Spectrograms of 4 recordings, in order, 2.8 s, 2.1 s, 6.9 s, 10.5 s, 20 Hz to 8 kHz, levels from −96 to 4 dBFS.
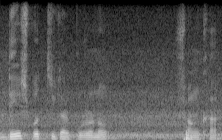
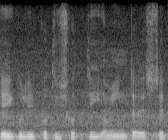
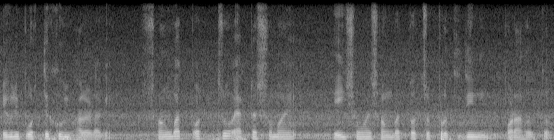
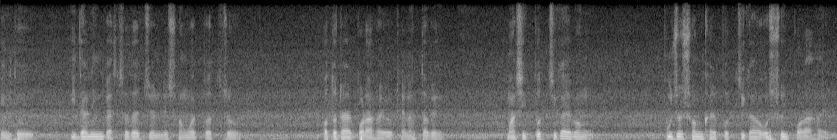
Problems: constant background noise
